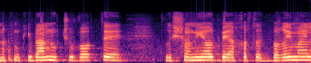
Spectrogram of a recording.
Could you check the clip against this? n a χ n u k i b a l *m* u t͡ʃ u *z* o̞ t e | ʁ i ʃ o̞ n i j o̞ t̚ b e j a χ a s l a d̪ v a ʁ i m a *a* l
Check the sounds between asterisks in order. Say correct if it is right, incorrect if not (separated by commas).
incorrect, incorrect, incorrect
